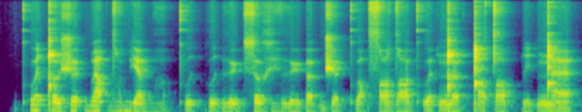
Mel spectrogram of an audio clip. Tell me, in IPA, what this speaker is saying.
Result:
kʷʼɛ˦ǃɵ˨ʃø˦ʔ bæ˦ʔdˤṳ˦bʲæ˨ bɑ̤˦˨ʔ kʷʼi˨ʔkʷi˦ʔðy˦ʔ sɵ˦xe̤˦ ðy˨˦ʔœ˨ʔ d͡ʒø˦ʔkʷʼɛ˦ʔsˤɛ˨˦ dˤɑ˦kʷʼɛ˨ʔŋ͡ǃœ˦ʔ ǃɛ˨tˤu˦pːi˦ʔ ŋ͡ǃæ˦

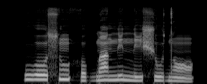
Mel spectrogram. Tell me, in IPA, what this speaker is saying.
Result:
wo˦ sũ˦˨ ho˧ɡ͡bã˦ni˦˨ ni˨˦ʃu˧dɔ̃˨

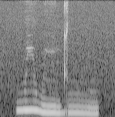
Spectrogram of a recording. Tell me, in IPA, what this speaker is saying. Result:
wi˦wĩ˨ duː˨

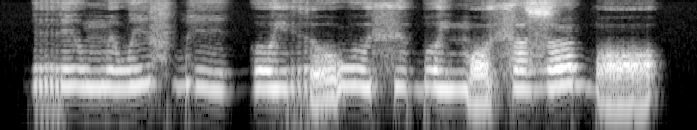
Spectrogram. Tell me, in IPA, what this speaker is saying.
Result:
riu̯mɪwifɓi | ojro̰wu fʲuɓojmɔ̰fʲu zˤu ɓɔ̰

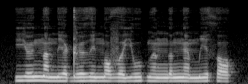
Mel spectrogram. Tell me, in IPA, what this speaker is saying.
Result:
jøn̪ãn̪iə̯ ɖøðin̪ɔvə jubœ̃ ŋəŋɛ̃ miθɔ

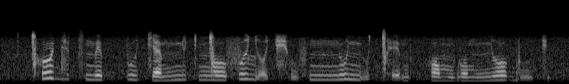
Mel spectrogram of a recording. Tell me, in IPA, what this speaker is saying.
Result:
ǀʰʊdʲot͡sme pːucɛmɲʊc ŋ͡ǀofʊʎɔ̰t͡ɕʰṵf nːuɲṵǀʰḛm kːɔmɡom ɲo ɡṵc

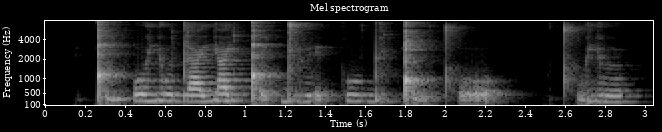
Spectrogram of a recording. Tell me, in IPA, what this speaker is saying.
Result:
ǃḭʔo joda jajǃḛtdjɨɾḛ ku d̪eǃṵ t̪ʰo̰ | t̪ʰṵjɵ

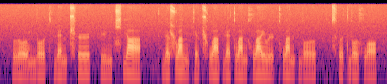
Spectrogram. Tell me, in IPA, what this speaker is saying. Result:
lo̰˨˩ʊ̯ mjo˨˦ʊ̯t̪ʰɥɛ˨˦nʈ͡ʂʰɻ̩˦ | y˨˦nt͡ɕʰjä˥˨ | pʰɥɛ˨˦ʂwa˥˨nke˩ɪ̯ ʈ͡ʂʰwä˥˨pɥɛ˦t̪wa˦n xwa˦ɪ̯ɻɻ̩˨˩ kʰwa˥˨npjo˨˦ʊ̯ | t͡sʰɹ̩˥˨t̪jo˥˨ʊ̯xwɔ˦

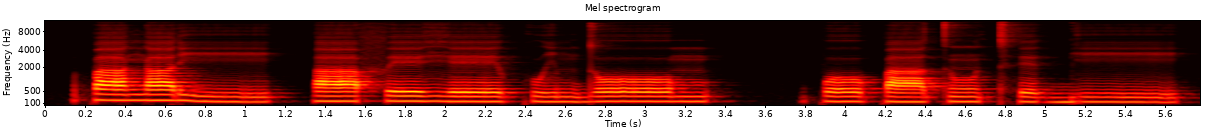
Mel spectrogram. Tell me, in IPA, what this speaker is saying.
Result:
pa˦ŋa˦ɾiː˨ | a˦fe˦ ɣeː˨kʷi˨mdoː˦m | po˨pa˨tũ˨ tʰɪ˨ɡ͡biː˨

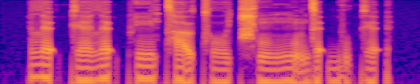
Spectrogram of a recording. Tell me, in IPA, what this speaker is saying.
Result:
lɛ˦ʔkɛ˨lɛ˦ʔpʰĩ˦ tʰa̰˦˨ʊ̯tʰo˨ t͡ɕʰũ˨ŋũ˦˨ dɛ˦ʔbṵ˦˨kɛ˦ʔ

